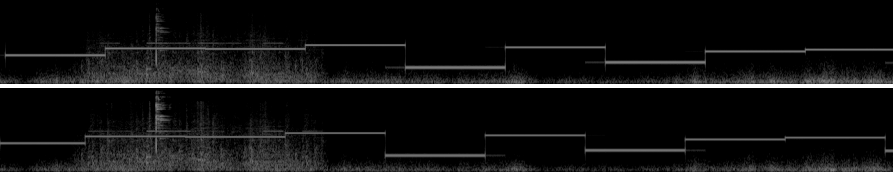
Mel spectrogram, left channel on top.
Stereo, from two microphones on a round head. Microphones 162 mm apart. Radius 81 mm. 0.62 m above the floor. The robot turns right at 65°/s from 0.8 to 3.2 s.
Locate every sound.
1.6 s breaking glass: 75° right (ahead or behind); by 1.7 s 60° right (ahead or behind)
